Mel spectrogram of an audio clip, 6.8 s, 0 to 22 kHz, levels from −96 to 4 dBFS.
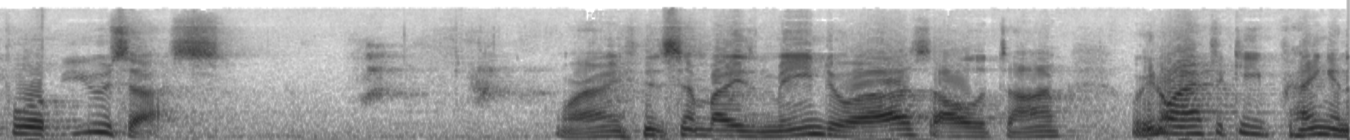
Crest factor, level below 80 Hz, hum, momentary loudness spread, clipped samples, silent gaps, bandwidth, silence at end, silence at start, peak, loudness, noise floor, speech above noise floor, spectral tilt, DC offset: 12 dB; -48 dBFS; none; 19 LU; under 0.1%; none; 17 kHz; 0 s; 0 s; -6 dBFS; -16 LUFS; -43 dBFS; 27 dB; -4 dB/octave; under 0.1%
